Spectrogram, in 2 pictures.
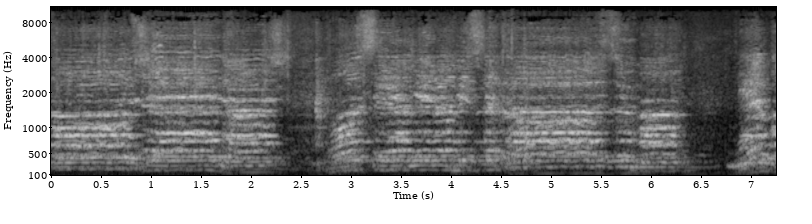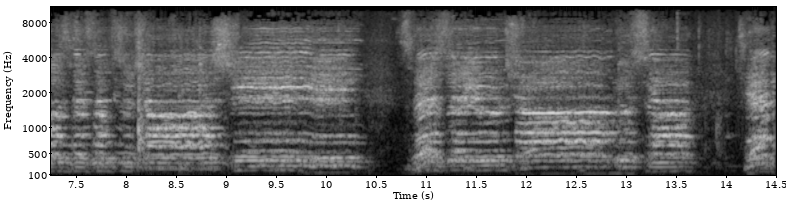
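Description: Small a cappella choir singing an Orthodox Christmas carol in phrases of about four seconds, each broken by a short breath.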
